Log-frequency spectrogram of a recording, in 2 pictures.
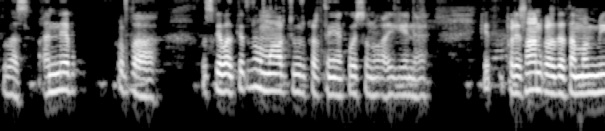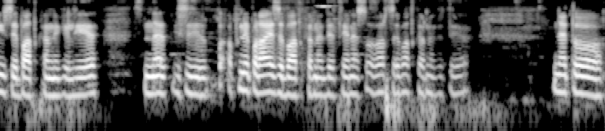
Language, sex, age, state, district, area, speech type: Urdu, female, 30-45, Bihar, Khagaria, rural, spontaneous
